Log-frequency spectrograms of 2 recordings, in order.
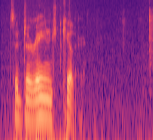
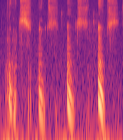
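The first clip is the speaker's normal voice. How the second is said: imitated club beat; 6 semitones higher, 6 dB quieter, slower than usual. Imitating dance party music.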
